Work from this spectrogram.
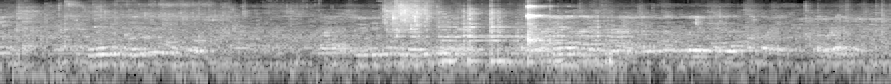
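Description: Water is poured from a glass into a pressure cooker heating on a stove, a gentle running splash with a sharp metallic clink partway through, set against quiet kitchen background sound.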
